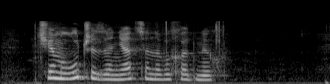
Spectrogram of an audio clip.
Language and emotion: Russian, neutral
